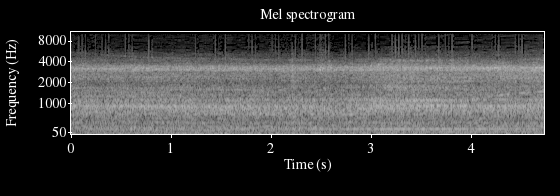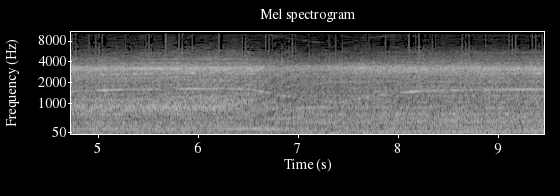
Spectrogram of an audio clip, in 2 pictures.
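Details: Mercedes-Benz 3340 truck diesel during turbo failure testing: a loud, jet-like turbo whine rides over the engine, its pitch sliding up and down with revs.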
